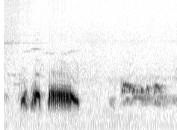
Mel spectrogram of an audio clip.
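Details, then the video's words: Spotted dove decoy (lure bird) with a loud 'thổ đồng' style voice, used to provoke rivals into fighting: two short hooting notes then a long, throaty, vibrating coo, trailed by soft, low warbling murmurs; no background noise. "Tiếng chim cu gáy mồi thúc đấu"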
